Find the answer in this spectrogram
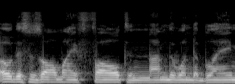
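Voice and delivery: ordinary talk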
